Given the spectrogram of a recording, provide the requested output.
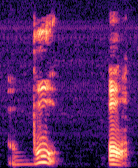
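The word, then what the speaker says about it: búho: Bu o. La pregunta, ¿recuerdan que la H no la tomamos en cuenta? Adiós H, fuera. Te ignoramos. Pero la fuerza está en la U.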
